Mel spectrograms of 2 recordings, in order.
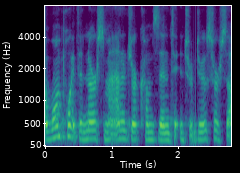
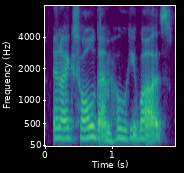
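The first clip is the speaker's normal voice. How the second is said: ordinary talk, nothing marked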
